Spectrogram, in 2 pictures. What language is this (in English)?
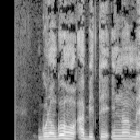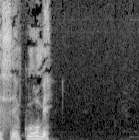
Ebrié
